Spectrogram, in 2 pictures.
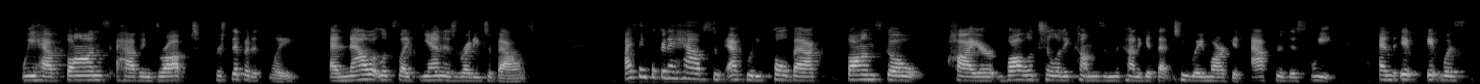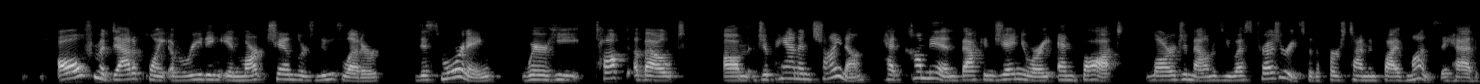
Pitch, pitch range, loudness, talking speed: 205 Hz, 185-230 Hz, -26 LUFS, 180 wpm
